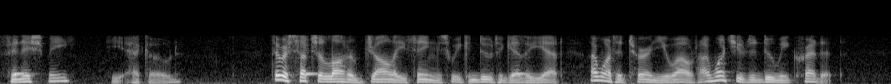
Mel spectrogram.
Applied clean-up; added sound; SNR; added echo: neural mask model Resemble Enhance denoiser.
